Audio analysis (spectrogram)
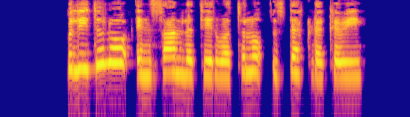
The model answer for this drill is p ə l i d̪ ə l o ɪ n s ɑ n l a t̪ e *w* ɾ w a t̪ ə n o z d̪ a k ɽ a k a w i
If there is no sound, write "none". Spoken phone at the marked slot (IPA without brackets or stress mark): none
